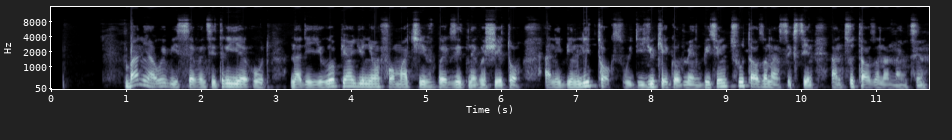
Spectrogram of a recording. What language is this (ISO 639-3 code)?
pcm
